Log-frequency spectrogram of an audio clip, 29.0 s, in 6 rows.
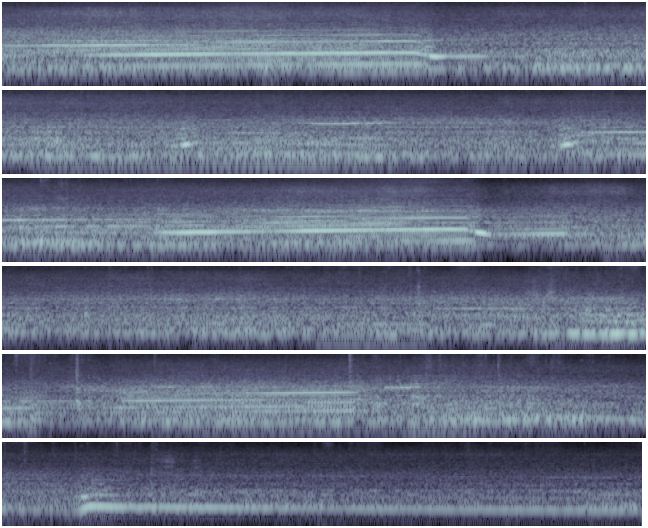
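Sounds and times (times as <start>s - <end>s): car engine revving in cabin: 0.0s - 7.1s, 8.5s - 14.2s, 16.0s - 24.0s.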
